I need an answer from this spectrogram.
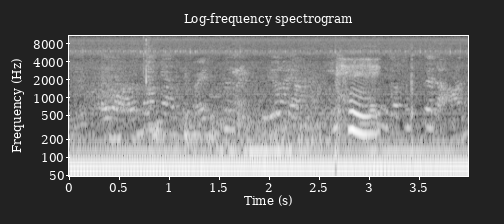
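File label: "pick", spoken word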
